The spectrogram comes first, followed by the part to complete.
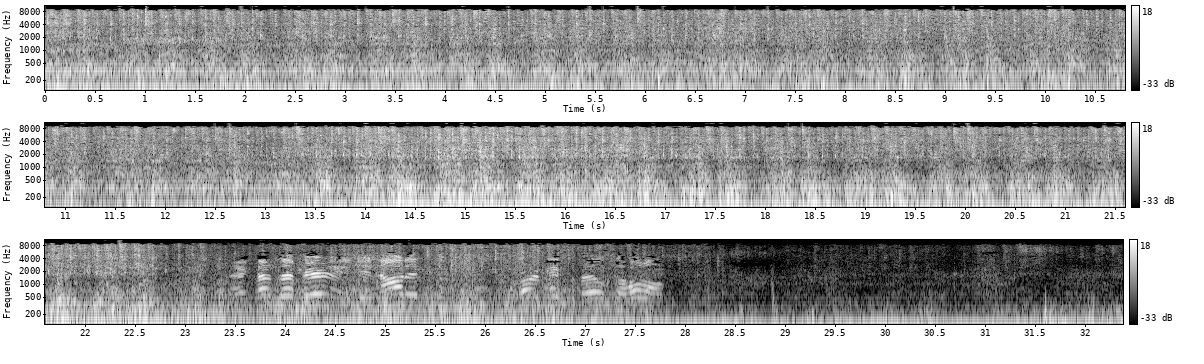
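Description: Tractor engine and small square hay baler running steadily at close range while baling. The machinery sound drops off near the end.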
